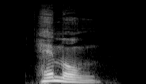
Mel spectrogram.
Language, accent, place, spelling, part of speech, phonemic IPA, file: German, Germany, Berlin, Hemmung, noun, /ˈhɛmʊŋ/, De-Hemmung.ogg
- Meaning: 1. inhibition 2. scruple 3. hindrance, hindering 4. escapement of a timepiece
